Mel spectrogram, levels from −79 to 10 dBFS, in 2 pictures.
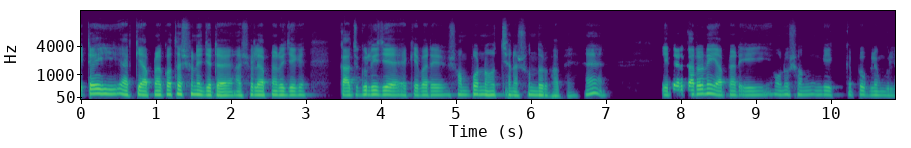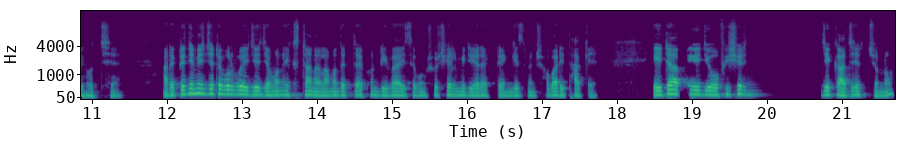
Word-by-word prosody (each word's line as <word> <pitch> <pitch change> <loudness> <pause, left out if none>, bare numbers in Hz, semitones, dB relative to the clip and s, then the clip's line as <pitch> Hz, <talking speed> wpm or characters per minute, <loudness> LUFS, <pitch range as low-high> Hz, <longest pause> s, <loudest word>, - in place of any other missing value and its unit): এটাই 155 +5 +7 0.3
আরকি 125 +2 +2
আপনার 125 +1 +3
কথা 140 +2 +6
শুনে, 140 -2 +3
যেটা 115 -2 +6 0.2
আসলে 120 +4 +1
আপনার 120 +1 0
ওই - - +1
যে 120 - +5 0.6
কাজগুলি 125 +3 +4
যে 130 - +8 0.2
একেবারে 120 +1 +1 0.3
সম্পন্ন 130 +1 +1
হচ্ছে 120 +1 -3
না 110 - +1
সুন্দরভাবে, 105 -7 -1 0.2
হ্যাঁ? 165 0 0 0.9
এটার 120 +4 +2
কারণেই 150 +2 +6
আপনার 120 0 -2
এই 120 0 -1 0.3
আনুষঙ্গিক 125 0 -4 0.3
প্রবলেমগুলি 115 -4 -4
হচ্ছে। 100 +1 -14 0.7
আরেকটা 120 +5 -1
জিনিস 170 0 +2
যেটা 155 0 +1
বলব, 140 -1 0
এই - - -4
যে 125 - +2
যেমন 115 0 -2
এক্সটার্নাল 120 -2 -5
আমাদের 115 +1 -5
তো - - -8
এখন 120 - -12
ডিভাইস, 110 0 -3
এবং 110 0 -9
সোশ্যাল 120 0 -6
মিডিয়ার 115 0 -5
একটা - - -29
এনগেজমেন্ট 105 0 -9
সবারই 115 -2 -4
থাকে। 100 -3 -8 0.9
এইটা 125 +5 +3
আপনি 145 +1 -14
এই 135 - -3
যে 130 - 0
অফিসের 135 +3 -4 1.1
যে 125 - +1
কাজের 110 +2 -1
জন্য 105 -1 -8
120 Hz, 145 wpm, -21 LUFS, 115-130 Hz, 1.1 s, যে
